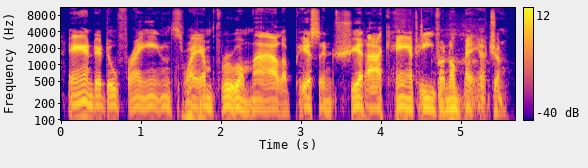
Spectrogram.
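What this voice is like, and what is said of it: Morgan Freeman impression. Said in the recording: “I shifted into Morgan Freeman, which I do ... It's a good impression. I mean, it's a really good... This isn't me, but Morgan ... Freeman.”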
